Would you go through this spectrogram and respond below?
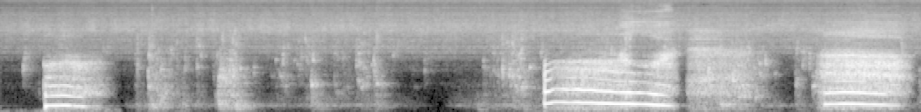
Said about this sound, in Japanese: お湯の温度はそこそこだけど、 とりあえず、ゆっくり入るわよ。 足の先からじんわりと温めるよ。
